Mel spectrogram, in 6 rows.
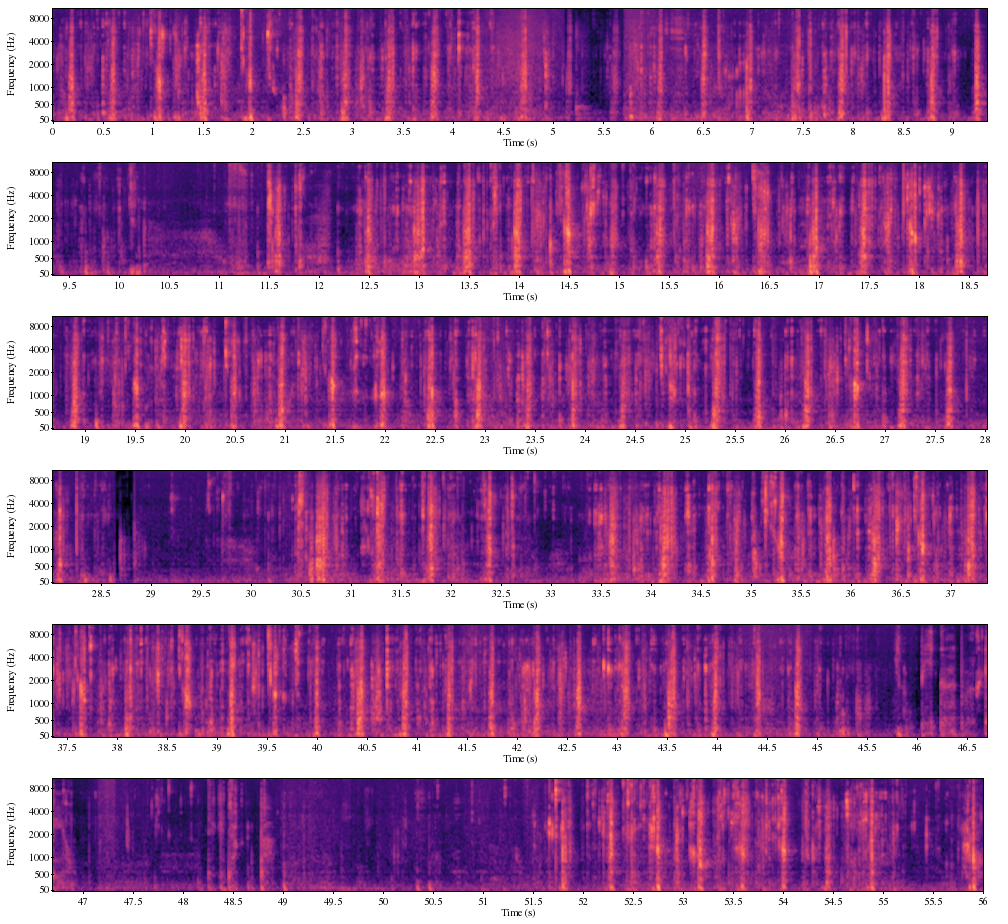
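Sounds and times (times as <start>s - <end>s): wet chewing clicks: 0.0s - 10.4s, 11.0s - 56.0s.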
